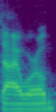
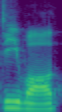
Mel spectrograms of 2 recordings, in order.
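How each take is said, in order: First: The surname is said with 'die' and an R. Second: The surname is said with 'dee' and no R. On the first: The speaker calls it wrong. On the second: The speaker calls it right.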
